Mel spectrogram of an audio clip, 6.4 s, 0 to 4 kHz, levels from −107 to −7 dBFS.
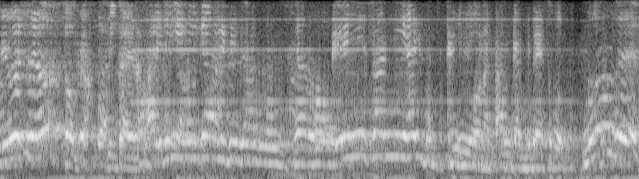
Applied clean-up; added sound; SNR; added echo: neural separator model SepFormer DNS4.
